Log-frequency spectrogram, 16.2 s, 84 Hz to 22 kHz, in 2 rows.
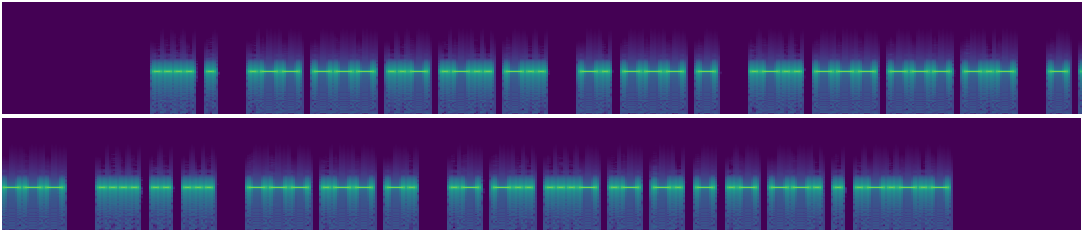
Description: Morse code, heard as a keyed tone, about 30 wpm, 700 Hz. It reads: HE WOULD NOT LOOK TO HIS OWN ADVANTAGE.
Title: Sentences from Top 1000 Words - Review Part 6 - 30wpm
